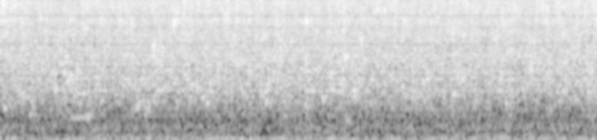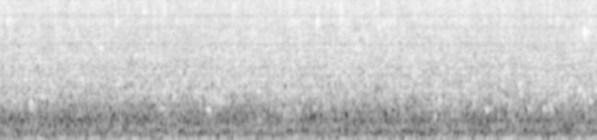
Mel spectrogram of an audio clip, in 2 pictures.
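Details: Continuous hiss of running tap water filling a basin indoors, steady throughout with no animal voice.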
